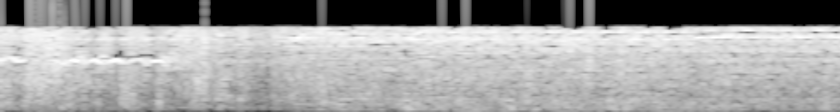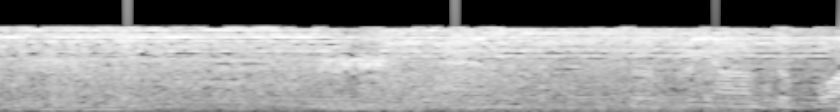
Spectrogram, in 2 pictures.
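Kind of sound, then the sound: animal, horses galloping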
